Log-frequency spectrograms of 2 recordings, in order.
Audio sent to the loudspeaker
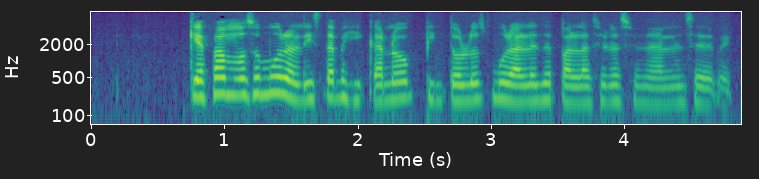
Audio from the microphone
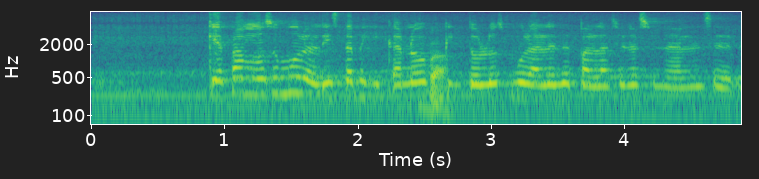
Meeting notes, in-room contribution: present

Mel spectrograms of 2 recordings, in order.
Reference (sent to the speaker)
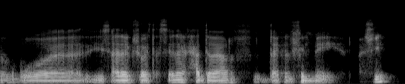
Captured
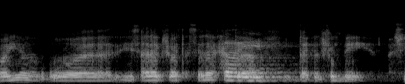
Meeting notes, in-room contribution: present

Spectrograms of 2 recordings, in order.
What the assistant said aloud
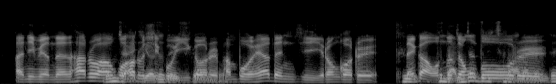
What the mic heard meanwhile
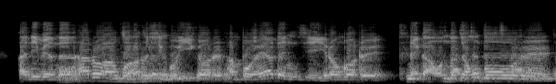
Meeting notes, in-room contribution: present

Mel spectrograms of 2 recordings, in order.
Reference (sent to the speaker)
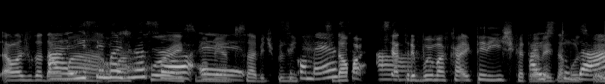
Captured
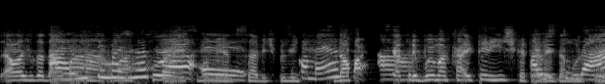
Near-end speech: none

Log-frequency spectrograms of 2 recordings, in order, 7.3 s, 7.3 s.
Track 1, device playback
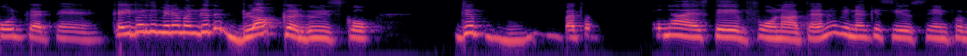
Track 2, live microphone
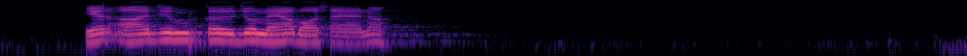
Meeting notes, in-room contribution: present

